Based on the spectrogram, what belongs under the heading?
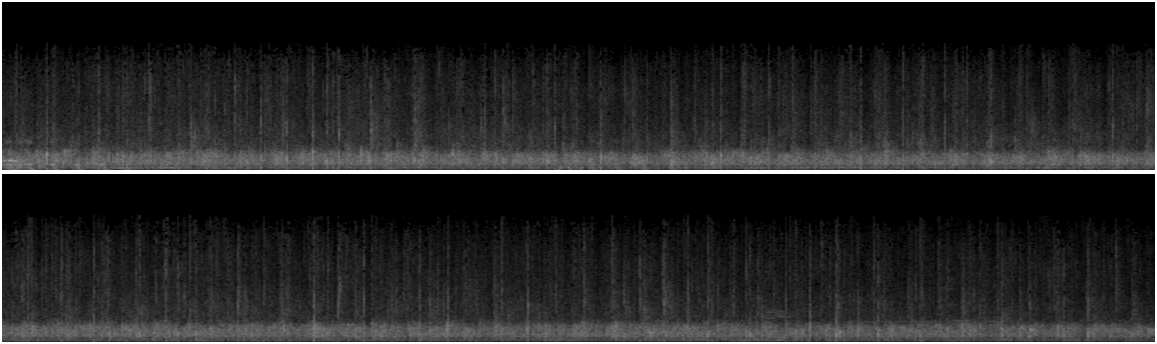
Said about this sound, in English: So can we just give them a really appreciative round of applause?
